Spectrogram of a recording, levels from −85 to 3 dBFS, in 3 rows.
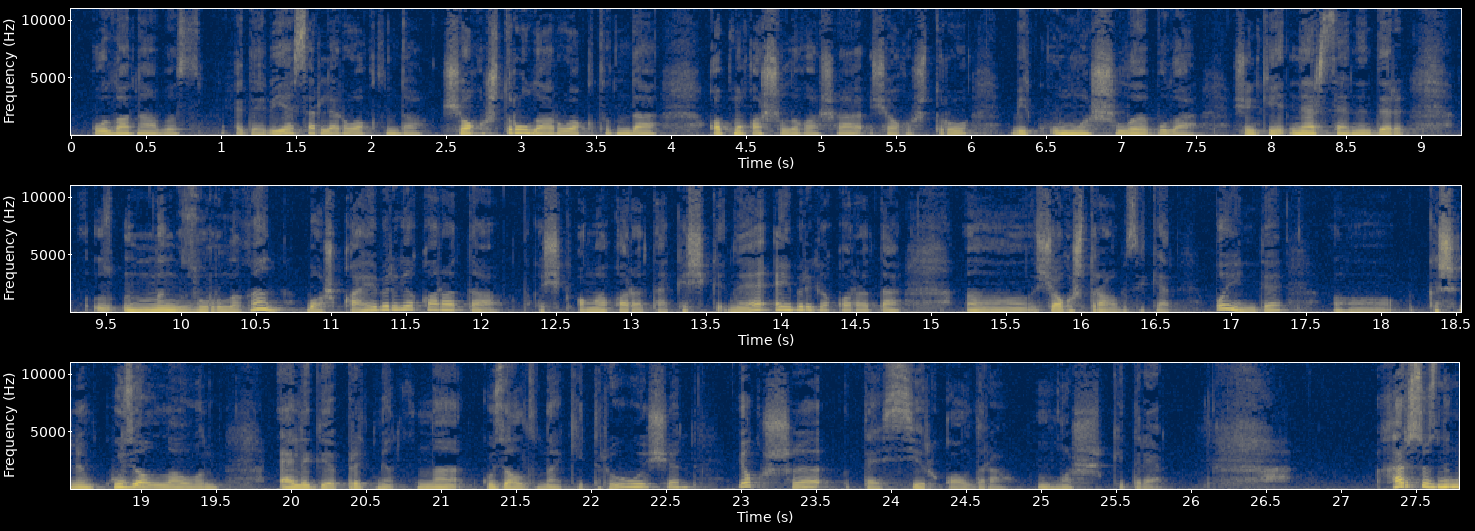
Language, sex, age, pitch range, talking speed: Russian, female, 30-49, 160-205 Hz, 80 wpm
